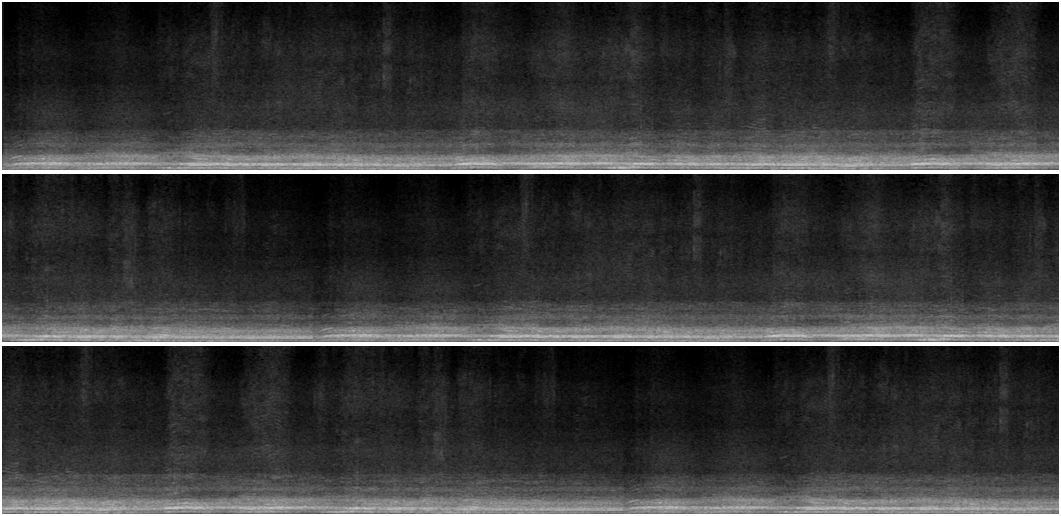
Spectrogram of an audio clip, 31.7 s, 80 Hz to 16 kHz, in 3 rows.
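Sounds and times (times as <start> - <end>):
football fans chanting in Greece: 0.0 - 31.7.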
